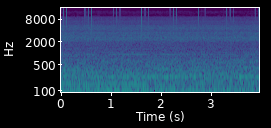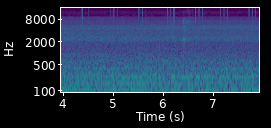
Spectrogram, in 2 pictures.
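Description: Steady low rumble of an Airbus A380-800's engines and rushing air, heard inside the passenger cabin during the climb after takeoff. It swells slightly about a second in.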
